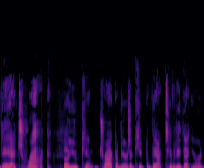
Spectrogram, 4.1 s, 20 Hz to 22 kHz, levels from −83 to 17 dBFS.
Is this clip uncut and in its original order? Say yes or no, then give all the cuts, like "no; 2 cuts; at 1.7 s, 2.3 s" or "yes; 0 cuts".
no; 4 cuts; at 1.3 s, 2.0 s, 2.6 s, 2.9 s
